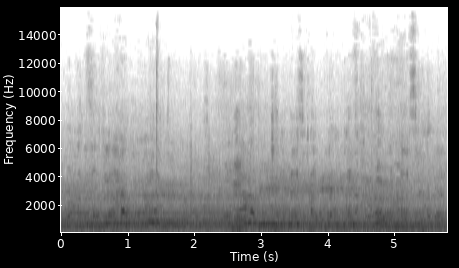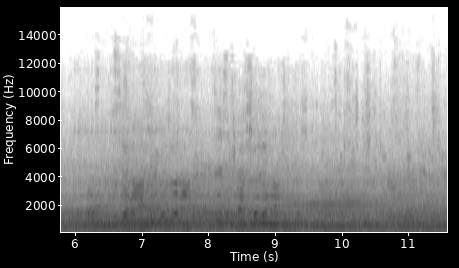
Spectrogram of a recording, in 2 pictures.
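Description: A crowd of spectators shouts and calls out in a large echoing hall.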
